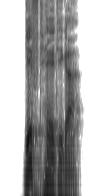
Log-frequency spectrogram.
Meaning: inflection of gifthältig: 1. strong/mixed nominative masculine singular 2. strong genitive/dative feminine singular 3. strong genitive plural
- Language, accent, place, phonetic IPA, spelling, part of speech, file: German, Germany, Berlin, [ˈɡɪftˌhɛltɪɡɐ], gifthältiger, adjective, De-gifthältiger.ogg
